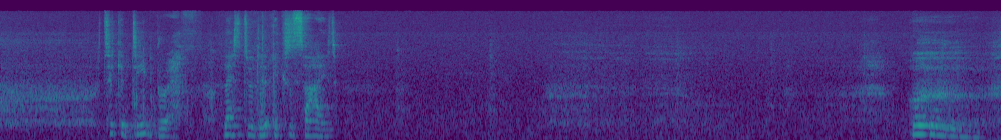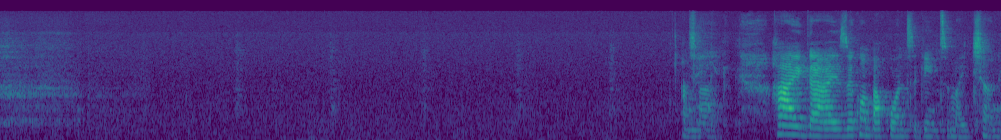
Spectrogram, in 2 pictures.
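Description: A young woman speaks calmly and close to a microphone, with long pauses.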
